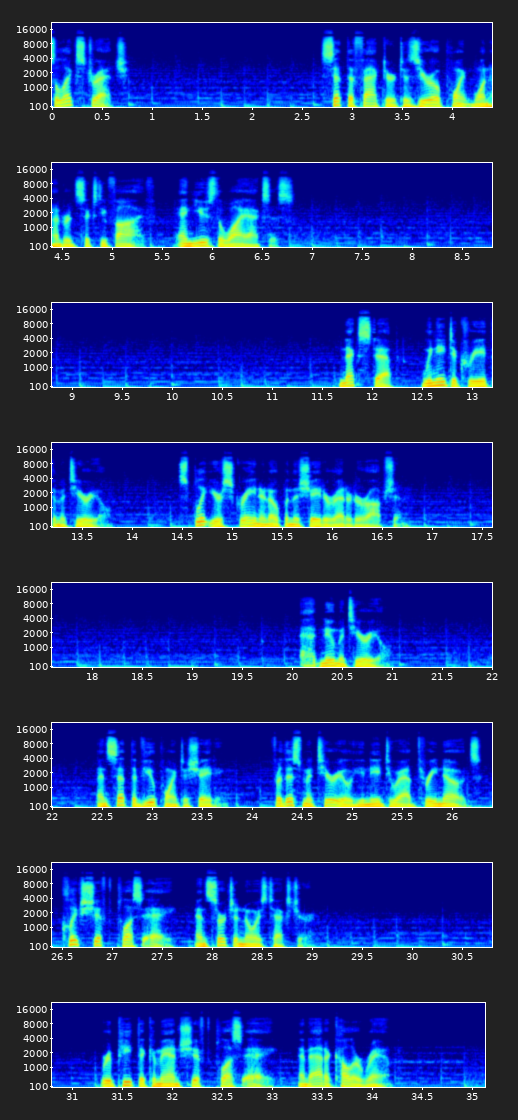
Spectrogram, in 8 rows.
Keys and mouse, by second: 1.9-8.0 drag, 9.1 click, 12.2-14.3 drag, 14.4-15.5 drag, 17.1-19.3 drag, 21.5 middle click, 23.9 click, 26.9 shift+a, 31.6 shift+a.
